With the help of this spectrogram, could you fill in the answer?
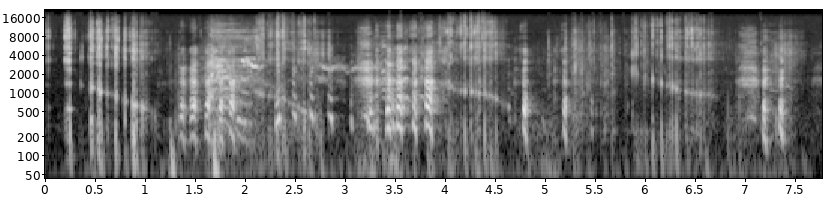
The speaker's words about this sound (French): Écoute ça, ça c'est le pain de seigle. Ça, c'est du. Le pain de seigle fait ASMR, ça.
